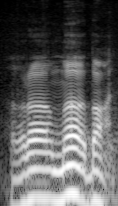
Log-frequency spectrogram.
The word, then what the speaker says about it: Ramadan: month called Roma Bahn the correct pronunciation of this month is Ramadan some people say ramen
